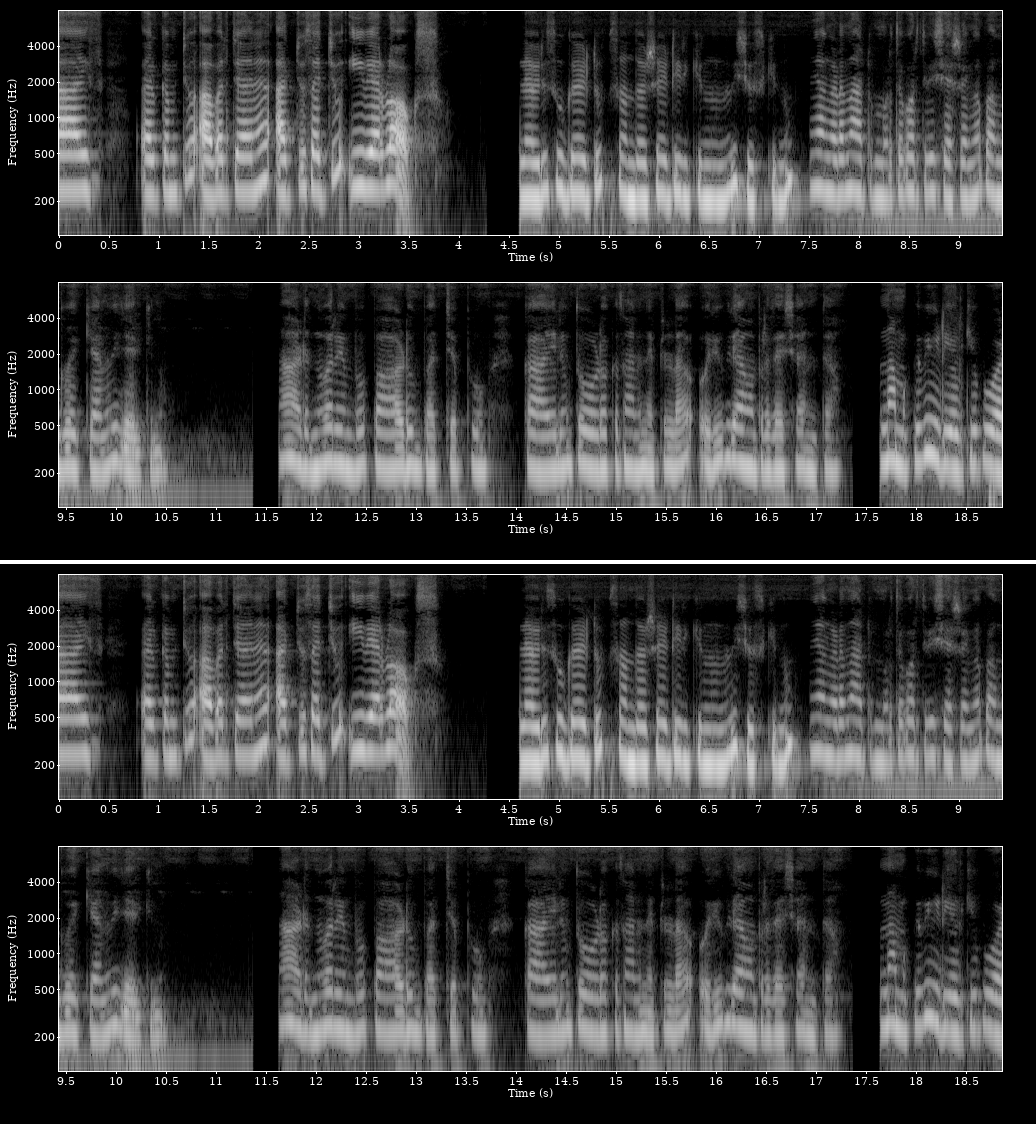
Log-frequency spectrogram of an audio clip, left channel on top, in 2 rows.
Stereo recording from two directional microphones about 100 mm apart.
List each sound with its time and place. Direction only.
0.0 s a sound: 20° left (ahead or behind)
1.2 s speech: 20° left (ahead or behind)
11.6 s speech: 25° left (ahead or behind)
